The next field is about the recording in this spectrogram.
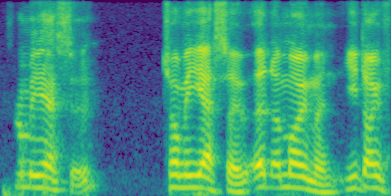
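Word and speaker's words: Tomiyasu: had are they what so you don't think tommy sue you uh tommy i just pronounced his name yes tommy yasso at the moment you don't think he's he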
